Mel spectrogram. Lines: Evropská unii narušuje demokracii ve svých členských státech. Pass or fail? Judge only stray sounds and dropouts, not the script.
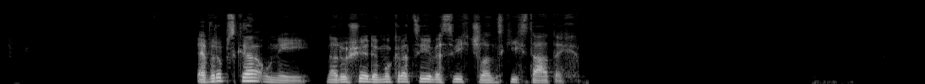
pass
